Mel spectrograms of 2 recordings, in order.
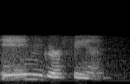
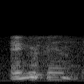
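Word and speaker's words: aangirfan: The blog's name is A-A-N-G-I-R-F-A-N. I can't even pronounce that as a word. – Angerfan. – Angerfan.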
